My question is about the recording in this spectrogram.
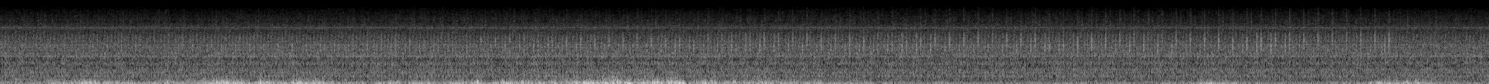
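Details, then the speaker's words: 1995 Opel Omega B X20XEV automatic, hot idle: light fast ticking about four per second swelling and fading in waves, appears only when hot; owner suspects hydraulic lifters, dash shows an oil warning. "звук он волно То есть он во-первых возникает на горячую то есть машина именно на горячую начинает стучать второе он волнообразный то бишь идёт наростами звук и тишина потом опять И тишина"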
